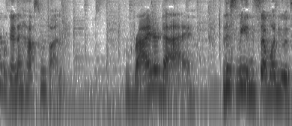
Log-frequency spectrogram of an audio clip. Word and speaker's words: ride or die: ride or die friend the ore in this phrase is pronounced as a quick ER rather than even pronouncing the O at all Ryder Rideshare just refers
